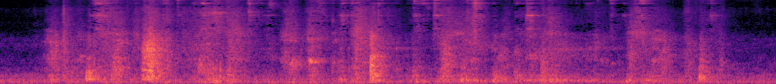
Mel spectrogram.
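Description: A dog whimpering and yipping in short bursts, several times, about a second apart.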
